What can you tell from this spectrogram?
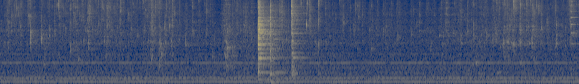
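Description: Warm milk being ladled from a stainless steel pot and dribbled into beaten egg yolks while a wire whisk clicks in a glass bowl, tempering the eggs for a custard. A metal ladle clanks sharply against the pot about five seconds in, the loudest sound, with a smaller knock just after. A steady low hum runs underneath.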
